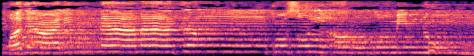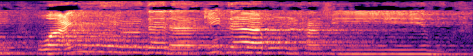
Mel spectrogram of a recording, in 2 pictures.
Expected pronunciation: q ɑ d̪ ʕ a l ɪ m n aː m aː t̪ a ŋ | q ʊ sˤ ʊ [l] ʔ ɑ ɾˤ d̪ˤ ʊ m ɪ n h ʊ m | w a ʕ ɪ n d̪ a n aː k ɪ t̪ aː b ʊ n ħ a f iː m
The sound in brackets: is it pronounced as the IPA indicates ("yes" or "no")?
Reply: yes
